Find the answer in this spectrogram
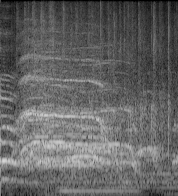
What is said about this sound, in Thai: เอาปรบมือให้ท็อปฟอร์มหน่อยเด้อ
